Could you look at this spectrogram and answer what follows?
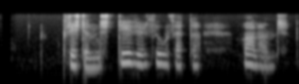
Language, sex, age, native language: Icelandic, female, 11, Icelandic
